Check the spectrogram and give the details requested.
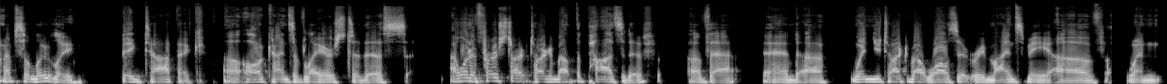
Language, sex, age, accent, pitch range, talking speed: English, male, 40-59, American, 100-120 Hz, 170 wpm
